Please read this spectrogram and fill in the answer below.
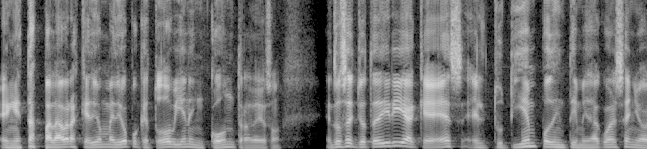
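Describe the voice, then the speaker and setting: Lively intonation and an animated tone mark this man's speech at a moderate pace. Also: very clean recording, silent background. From Puerto Rico, Bayamón. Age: 40s. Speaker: pastor and filmmaker. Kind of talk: podcast interview.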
